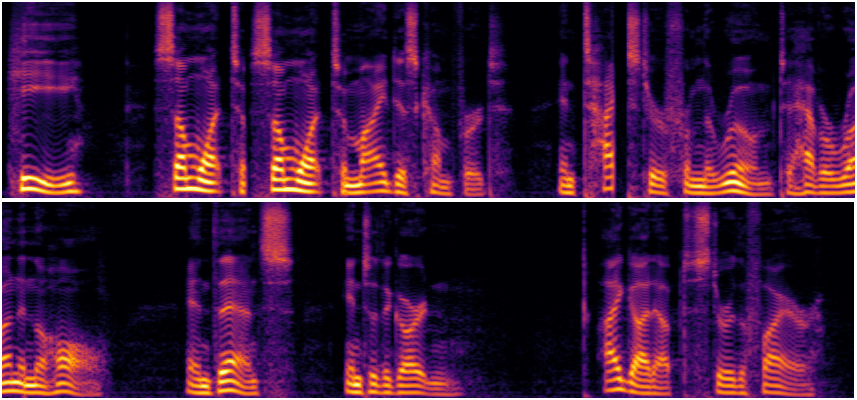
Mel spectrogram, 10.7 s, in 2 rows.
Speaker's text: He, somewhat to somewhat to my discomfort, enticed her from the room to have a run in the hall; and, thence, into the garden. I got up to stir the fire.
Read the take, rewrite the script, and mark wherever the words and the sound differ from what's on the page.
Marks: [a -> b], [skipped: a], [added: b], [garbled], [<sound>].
He, somewhat to somewhat to my discomfort, enticed [dropout] her from the room to have a run in the hall; and, thence, into the garden. I got up to stir the fire.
